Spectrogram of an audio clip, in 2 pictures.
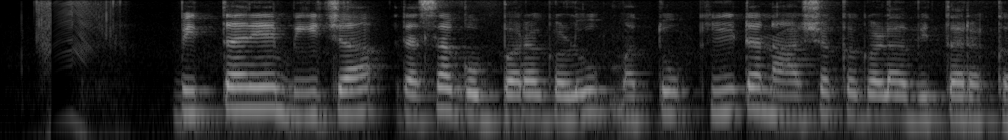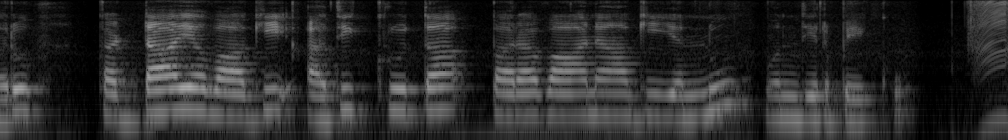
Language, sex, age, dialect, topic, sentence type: Kannada, female, 18-24, Mysore Kannada, agriculture, statement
